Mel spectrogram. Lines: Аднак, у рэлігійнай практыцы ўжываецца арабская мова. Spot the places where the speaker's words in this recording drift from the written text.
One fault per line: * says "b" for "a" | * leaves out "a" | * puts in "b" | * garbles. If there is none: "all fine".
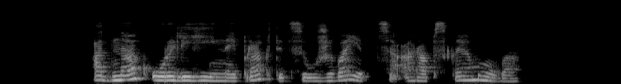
all fine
